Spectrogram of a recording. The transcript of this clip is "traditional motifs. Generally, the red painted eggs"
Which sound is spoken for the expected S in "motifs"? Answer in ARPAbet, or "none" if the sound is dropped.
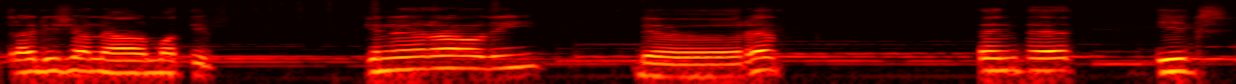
none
